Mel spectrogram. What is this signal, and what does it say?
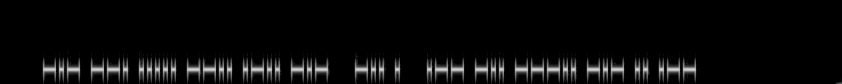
Morse code, heard as a keyed tone, about 30 wpm, 700 Hz. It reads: KG5ZLK DE WD8KIW
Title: USA Callsign DE Callsign - 6 Characters - 30wpm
